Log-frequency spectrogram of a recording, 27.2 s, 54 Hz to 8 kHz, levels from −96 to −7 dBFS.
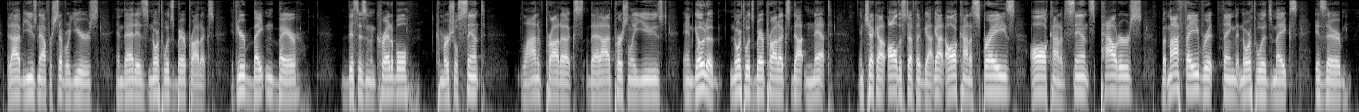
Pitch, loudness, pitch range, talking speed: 120 Hz, -20 LUFS, 110-130 Hz, 135 wpm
